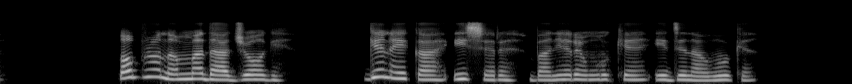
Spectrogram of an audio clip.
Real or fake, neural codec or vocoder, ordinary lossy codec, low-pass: fake; codec, 16 kHz, about 1 kbps, DyCAST, with the encoder's durations; none; 7.2 kHz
